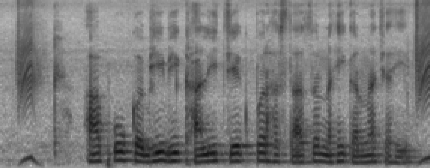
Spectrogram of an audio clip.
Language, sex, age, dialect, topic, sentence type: Hindi, male, 18-24, Hindustani Malvi Khadi Boli, banking, statement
